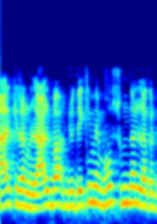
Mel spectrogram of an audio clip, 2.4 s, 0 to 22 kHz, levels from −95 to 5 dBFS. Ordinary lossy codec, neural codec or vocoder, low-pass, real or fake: none; none; 7.2 kHz; real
